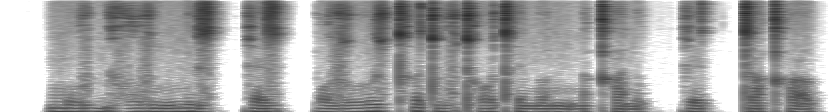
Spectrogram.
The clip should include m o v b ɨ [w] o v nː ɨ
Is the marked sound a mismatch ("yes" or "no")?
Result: yes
